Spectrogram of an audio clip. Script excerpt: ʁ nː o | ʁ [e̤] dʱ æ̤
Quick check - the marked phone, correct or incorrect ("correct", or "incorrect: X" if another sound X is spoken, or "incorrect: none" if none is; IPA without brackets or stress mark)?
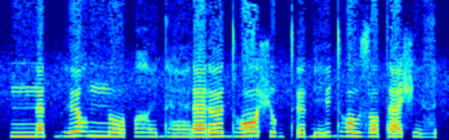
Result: correct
